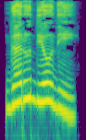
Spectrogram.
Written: ಗರುದ್ಯೋಧಿ

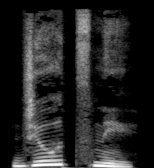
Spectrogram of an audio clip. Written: ಜ್ಯೋತ್ಸ್ನಿ

